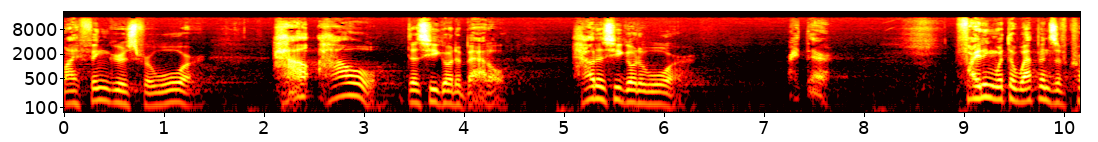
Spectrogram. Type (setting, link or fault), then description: setting, large echoing room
